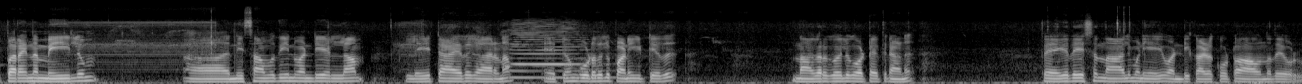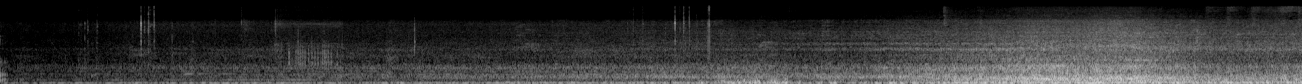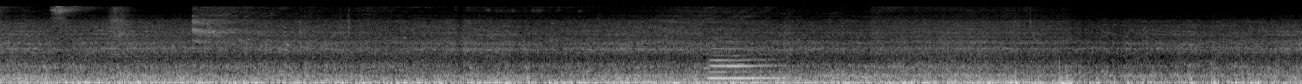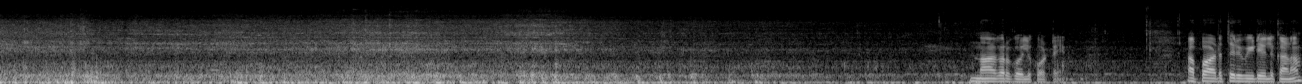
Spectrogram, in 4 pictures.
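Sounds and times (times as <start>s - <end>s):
train horn blast: 0.6s - 2.2s, 3.9s - 6.4s, 33.1s - 34.2s
train wheels on rails: 13.6s - 48.7s.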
